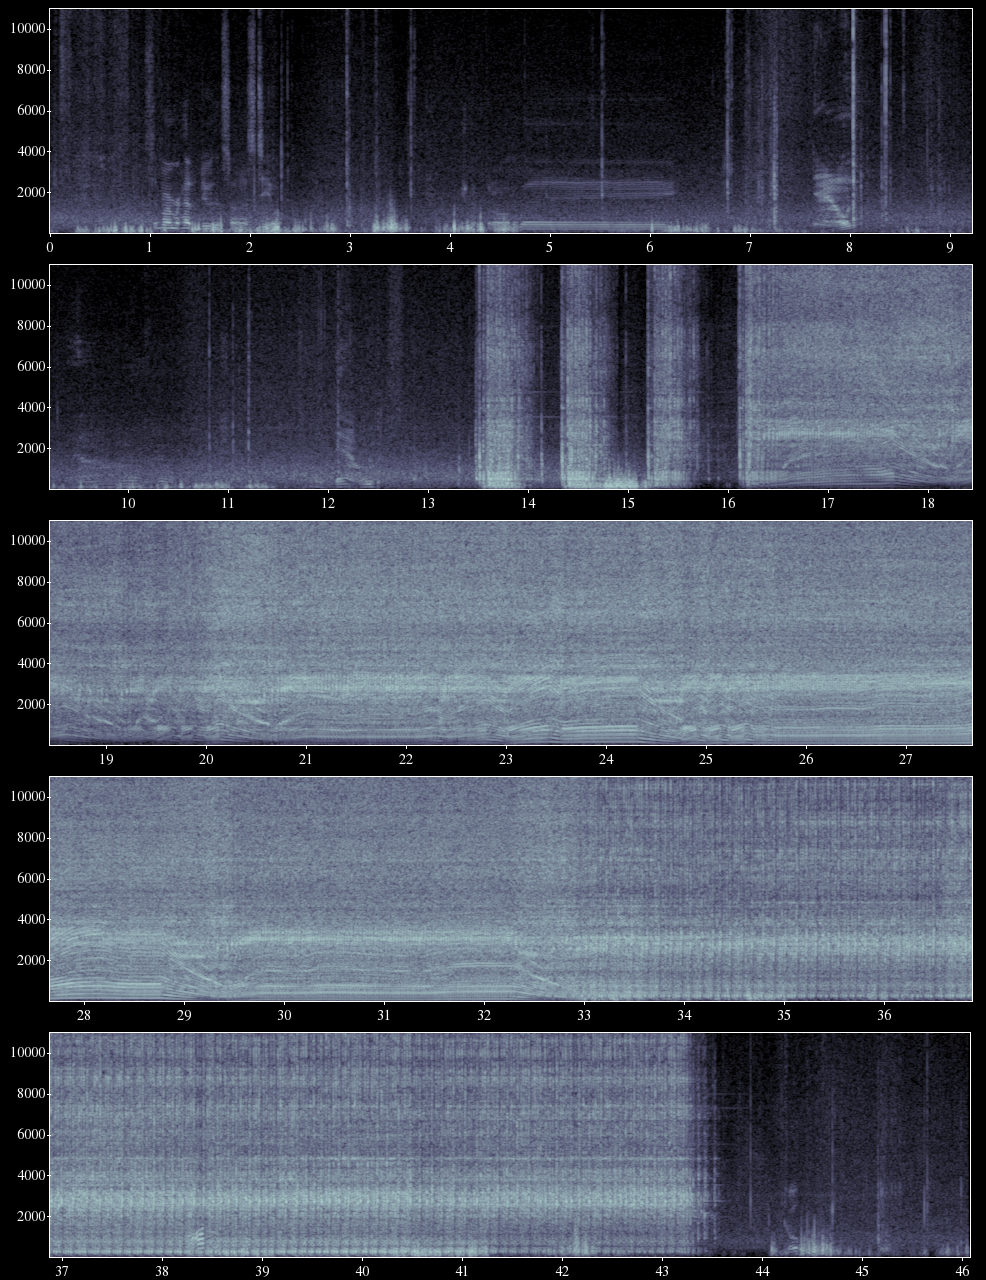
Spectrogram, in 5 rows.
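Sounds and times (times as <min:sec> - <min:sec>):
chainsaw pull-started and revving: 0:13.5 - 0:43.6.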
